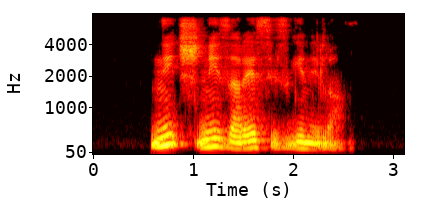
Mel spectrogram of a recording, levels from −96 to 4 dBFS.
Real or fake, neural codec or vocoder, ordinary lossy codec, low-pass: real; none; none; 7.2 kHz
